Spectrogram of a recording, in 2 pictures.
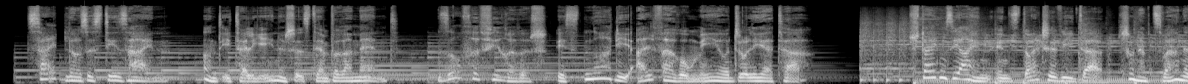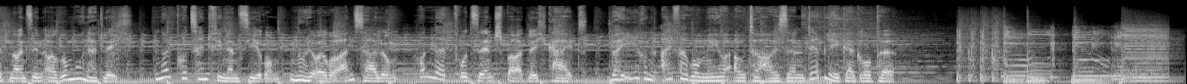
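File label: German, female, commercial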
